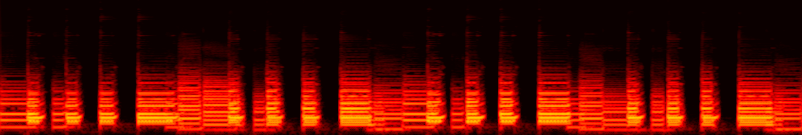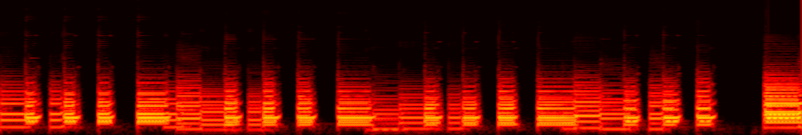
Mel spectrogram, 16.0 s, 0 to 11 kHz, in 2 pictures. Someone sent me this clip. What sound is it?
3er Ding 01
Funky Loop played with Rhodes MK 1
Recorded via DI Box
funky, fender, rhodes, minor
